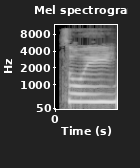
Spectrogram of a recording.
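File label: "zui", Putonghua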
